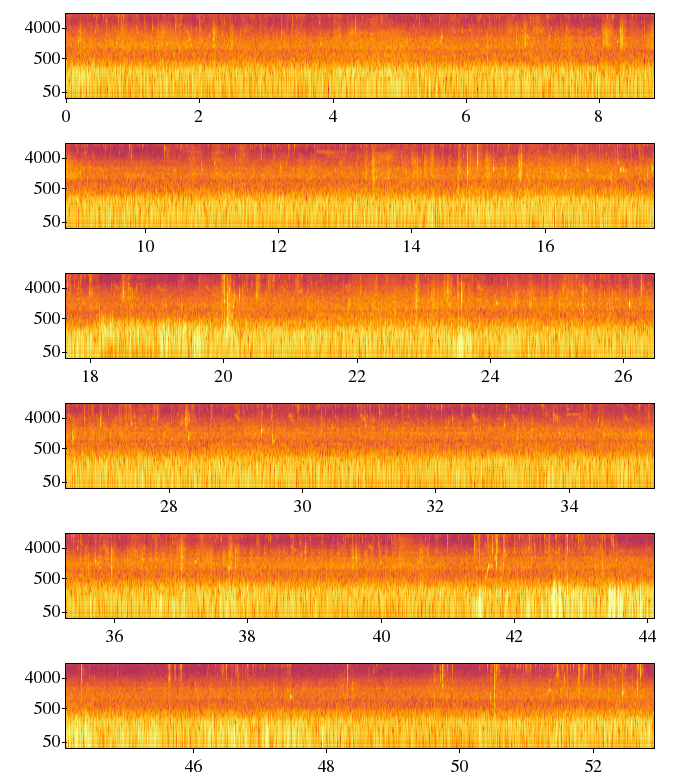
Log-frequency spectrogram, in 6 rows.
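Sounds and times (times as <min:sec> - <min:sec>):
fountain water pattering: 0:00.0 - 0:52.9
water dripping: 0:00.0 - 0:52.9.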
